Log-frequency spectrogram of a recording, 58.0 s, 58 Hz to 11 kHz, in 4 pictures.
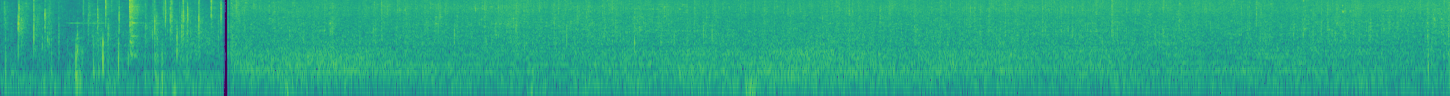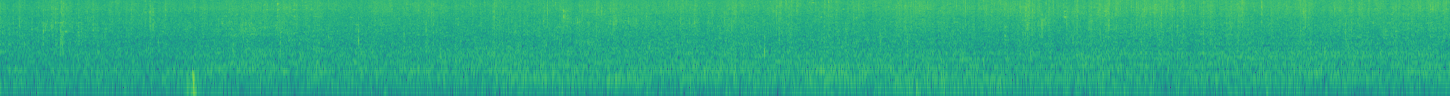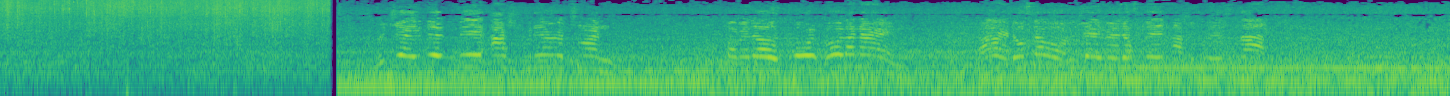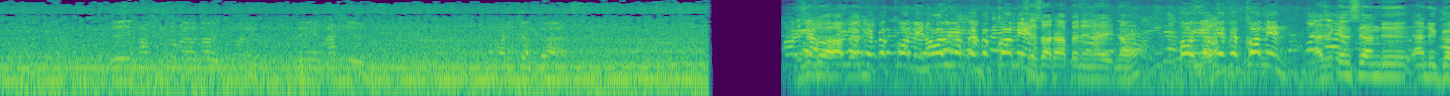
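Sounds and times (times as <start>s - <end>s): lava crackling and hissing: 0.0s - 32.4s.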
